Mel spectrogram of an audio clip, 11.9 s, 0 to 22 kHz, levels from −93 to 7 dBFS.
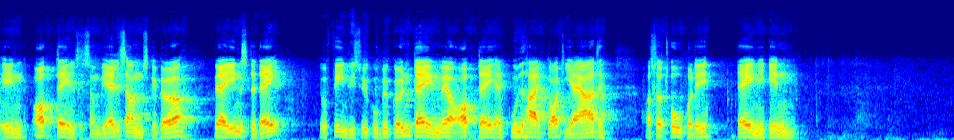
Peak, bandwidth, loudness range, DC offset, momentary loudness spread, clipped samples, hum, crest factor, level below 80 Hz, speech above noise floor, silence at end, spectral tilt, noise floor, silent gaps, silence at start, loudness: -2 dBFS; 10 kHz; 6 LU; under 0.1%; 12 LU; under 0.1%; none; 22 dB; -58 dBFS; 40 dB; 1.95 s; -5.5 dB/octave; -62 dBFS; none; 0 s; -22 LUFS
